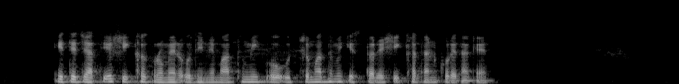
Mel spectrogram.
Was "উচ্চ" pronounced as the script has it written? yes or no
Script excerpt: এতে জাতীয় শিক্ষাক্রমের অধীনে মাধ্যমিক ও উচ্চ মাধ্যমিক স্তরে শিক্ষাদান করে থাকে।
yes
